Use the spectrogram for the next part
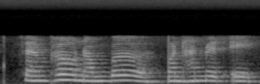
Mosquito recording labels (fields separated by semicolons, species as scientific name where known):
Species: no mosquito; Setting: cup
